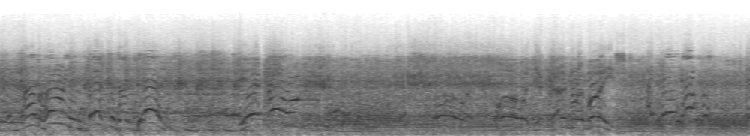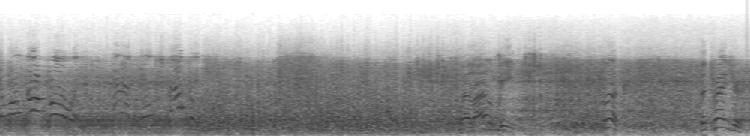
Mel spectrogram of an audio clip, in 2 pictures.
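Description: Several voices whooping and yelling in short rising-and-falling war whoops, over the steady running of an old truck's engine.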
